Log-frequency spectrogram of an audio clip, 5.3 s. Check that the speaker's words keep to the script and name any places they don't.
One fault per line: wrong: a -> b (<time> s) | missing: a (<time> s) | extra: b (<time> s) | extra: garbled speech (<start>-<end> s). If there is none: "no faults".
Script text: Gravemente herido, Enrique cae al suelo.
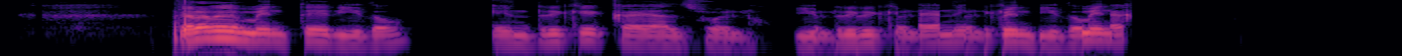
extra: garbled speech (3.0-4.3 s)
